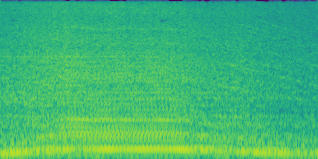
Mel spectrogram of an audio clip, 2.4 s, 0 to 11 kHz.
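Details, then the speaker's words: T1N Mercedes Sprinter diesel just fixed from a no-start: climbs cleanly and smoothly under a blip of throttle to 4000 rpm or above with no miss or hesitation; not in limp mode. "it's actually not a limp mode because it it actually goes all the way to 4000 or above rpms"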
